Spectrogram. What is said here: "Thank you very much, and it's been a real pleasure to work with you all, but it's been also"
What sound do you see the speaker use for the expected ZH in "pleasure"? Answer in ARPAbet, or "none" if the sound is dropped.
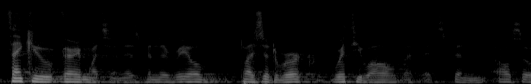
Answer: S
